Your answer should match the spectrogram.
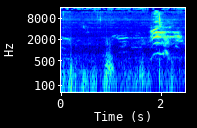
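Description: High-pitched shouts during open-air football play, with a burst of shrill calls near the end, over a low rumble.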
